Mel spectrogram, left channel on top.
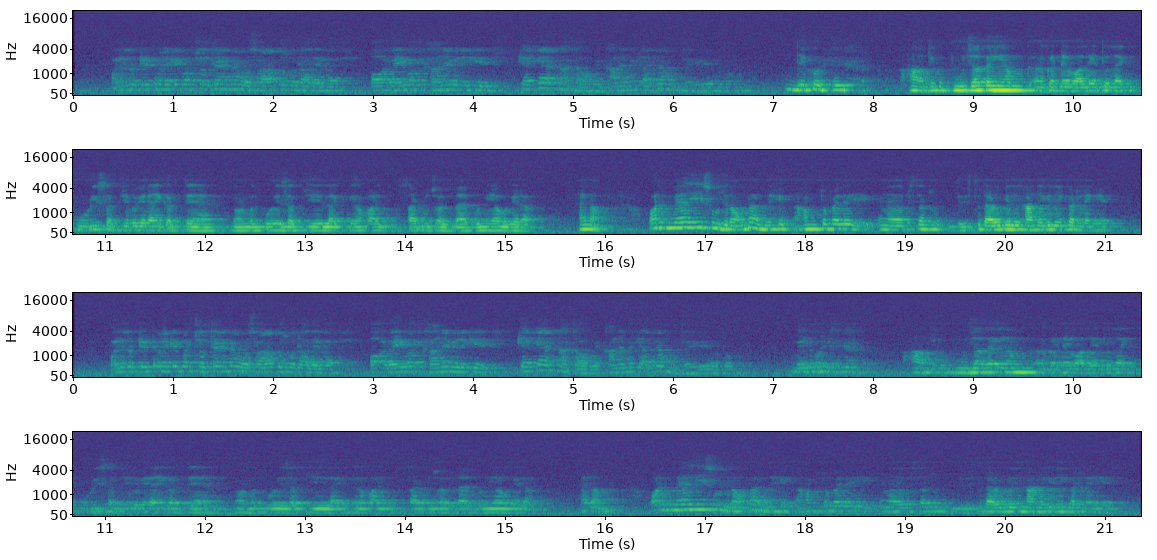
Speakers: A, on the right; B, on the left.
A: पहले तो टेंट वाले के पास चलते हैं ना वो सारा कुछ बता देगा और रही बात खाने पीने की तो क्या क्या रखना चाहोगे खाने में क्या क्या होना चाहिए ये बताओ
B: देखो
A: मेनू में क्या
B: पू,
A: क्या है
B: हाँ देखो पूजा का ही हम करने वाले हैं तो लाइक पूरी सब्जी वगैरह ही करते हैं नॉर्मल पूरी सब्जी लाइक हमारे साइड में चलता है बुनिया वगैरह है ना और मैं ये सोच रहा हूँ ना देखिए हम तो पहले अ, रिश्ता रिश्तेदारों के लिए खाने के लिए कर लेंगे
